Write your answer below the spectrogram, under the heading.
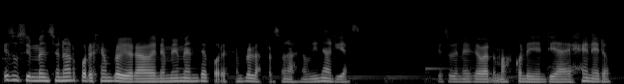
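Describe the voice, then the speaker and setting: A man with an Argentine accent, hosting his channel in a thoughtful, hesitant personal monologue, pausing often on long fillers. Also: mid-range voice, level tone. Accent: Argentine Spanish. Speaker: channel host. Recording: dull lo-fi audio with faint music.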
